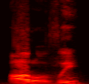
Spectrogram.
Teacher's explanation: را کو پر پڑھیں گے، ٹھیک ہے، کیونکہ را مستعلیہ میں سے ہے۔ ارض وقف کریں گے۔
